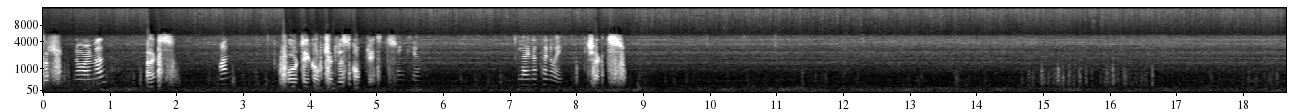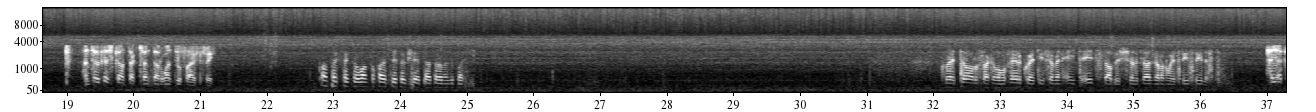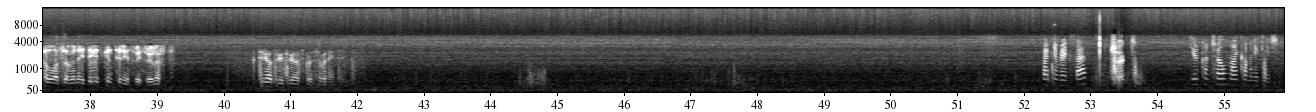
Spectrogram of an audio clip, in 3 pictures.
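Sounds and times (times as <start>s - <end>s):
faint even hiss: 0.0s - 21.2s, 21.9s - 55.9s
aircraft engines idling rumble: 0.0s - 55.9s.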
